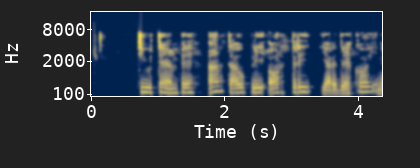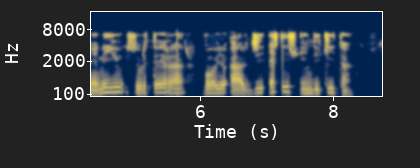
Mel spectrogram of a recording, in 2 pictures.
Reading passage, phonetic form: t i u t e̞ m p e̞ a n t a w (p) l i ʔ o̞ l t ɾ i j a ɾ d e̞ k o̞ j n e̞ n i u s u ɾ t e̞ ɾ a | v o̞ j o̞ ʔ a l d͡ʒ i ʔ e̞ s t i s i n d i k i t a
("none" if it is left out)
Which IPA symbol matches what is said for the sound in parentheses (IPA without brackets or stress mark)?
p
